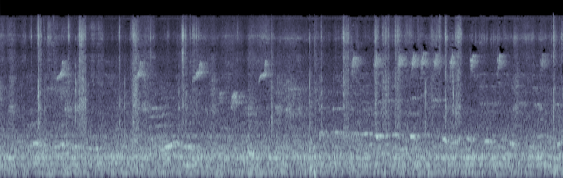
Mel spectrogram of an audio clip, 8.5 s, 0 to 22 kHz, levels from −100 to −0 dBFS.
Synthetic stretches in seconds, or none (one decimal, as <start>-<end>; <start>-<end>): 2.9-4.0; 5.2-7.2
